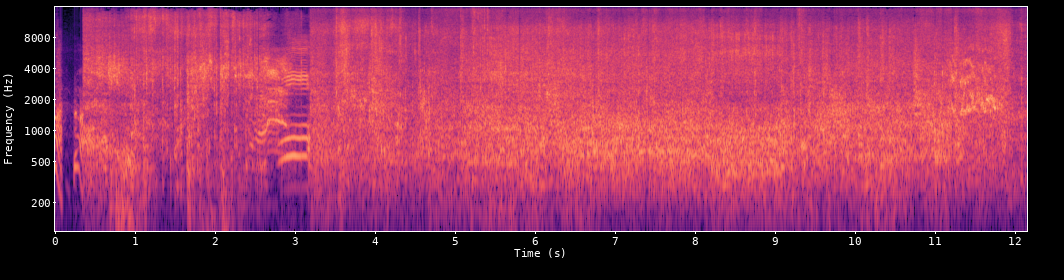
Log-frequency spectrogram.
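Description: Skateboard wheels rolling over a concrete sidewalk: a loud, steady rolling noise that sets in about three seconds in and runs on, after a brief voice-like cry near the start.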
